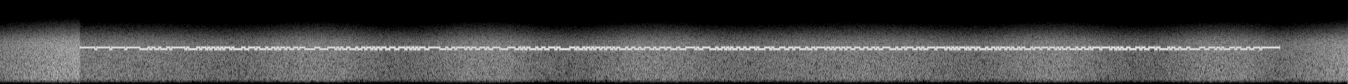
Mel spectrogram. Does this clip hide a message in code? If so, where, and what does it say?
Yes: RTTY (50 baud, 170 Hz shift) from 0.8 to 12.8 s, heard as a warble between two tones, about 2050 Hz centre, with radio static. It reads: EJYEC FPTOS JWCYV KWBOR CTDFJ LLAMB SLZZP KFWIB UBKYF FDHQS GKSNC TCZAC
